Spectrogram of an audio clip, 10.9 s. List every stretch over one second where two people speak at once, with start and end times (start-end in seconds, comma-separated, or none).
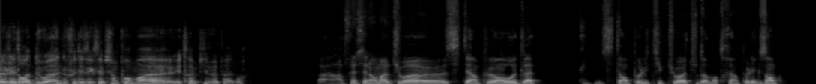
none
